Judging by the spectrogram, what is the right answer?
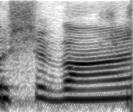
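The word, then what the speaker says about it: Siobhan: it doesn't it's like what's that other weird name that looks like cahan but it's actually like oh sioban sioban yeah yeah yeah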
